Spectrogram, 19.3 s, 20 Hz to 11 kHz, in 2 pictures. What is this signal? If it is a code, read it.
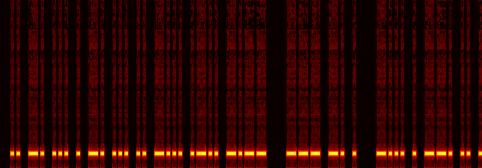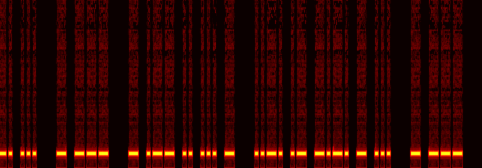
Morse code, heard as a keyed tone, about 20 wpm, 1000 Hz. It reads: INSENSIBLY ONE BEGINS TO TWIST FACTS TO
